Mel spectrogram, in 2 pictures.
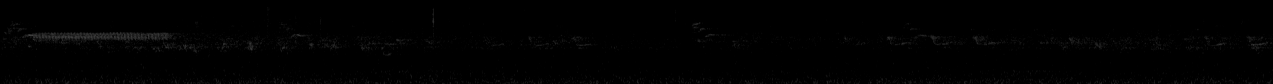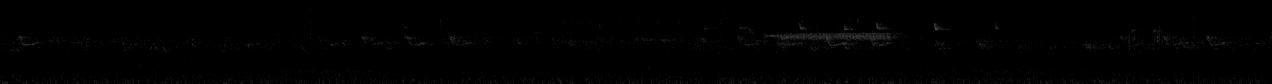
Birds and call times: Chestnut-throated Apalis (Apalis porphyrolaema): 1.1s, 21.1s

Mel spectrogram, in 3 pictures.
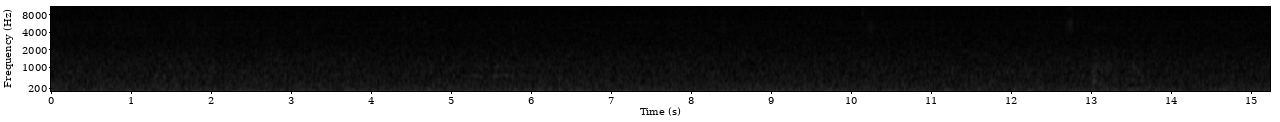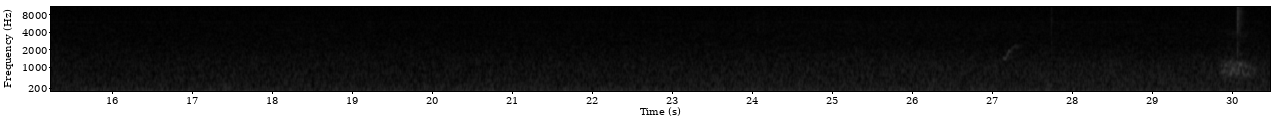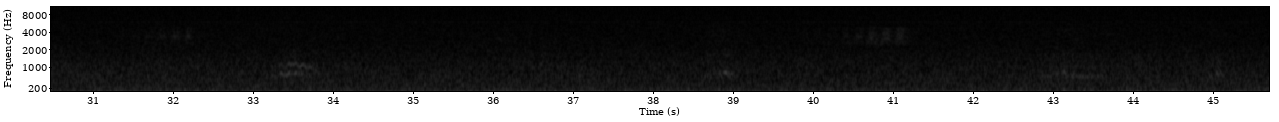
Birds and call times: Cinnamon Bracken-Warbler (Bradypterus cinnamomeus): 40.9s

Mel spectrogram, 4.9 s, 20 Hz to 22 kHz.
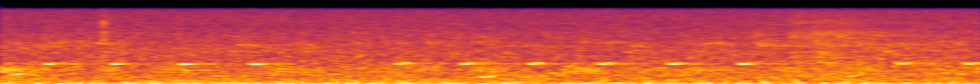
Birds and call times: Yellow-rumped Tinkerbird (Pogoniulus bilineatus): 3.1s

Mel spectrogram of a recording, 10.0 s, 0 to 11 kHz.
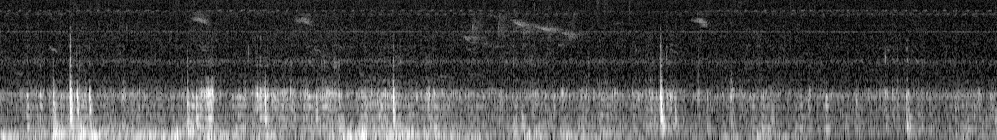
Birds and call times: Baglafecht Weaver (Ploceus baglafecht): 5.0s

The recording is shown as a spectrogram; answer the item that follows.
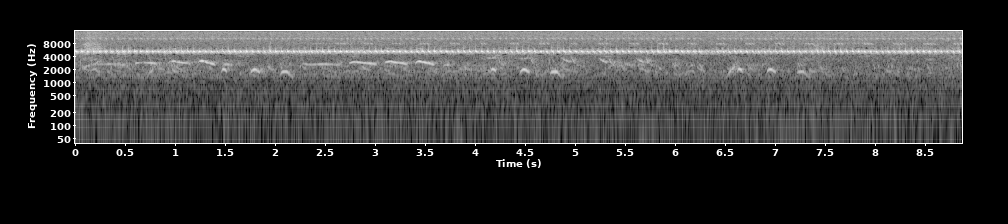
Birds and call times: Dideric Cuckoo (Chrysococcyx caprius): 1.1s, 3.2s
Red-chested Cuckoo (Cuculus solitarius): 1.9s

